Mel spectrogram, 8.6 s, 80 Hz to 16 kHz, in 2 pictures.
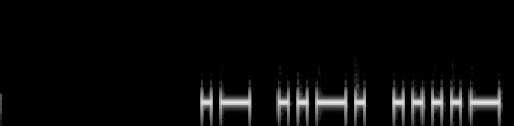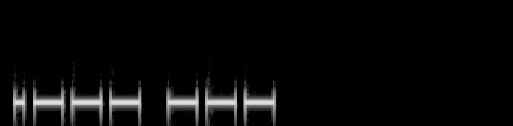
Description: Morse code, heard as a keyed tone, about 15 wpm, 700 Hz. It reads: AF4JO
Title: USA Call Signs - 5 Characters - Repeated 3x - 15wpm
